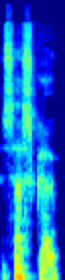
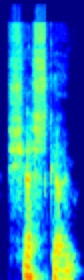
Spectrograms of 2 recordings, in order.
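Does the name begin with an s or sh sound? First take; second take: s; sh. First: The name begins with a plain s sound. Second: The name begins with an sh sound.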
